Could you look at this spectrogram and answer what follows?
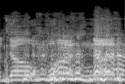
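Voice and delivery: slow, laughing song quote. Retold or imitated. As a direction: drag the lyric out while laughing. Quoting the rap, laughing.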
